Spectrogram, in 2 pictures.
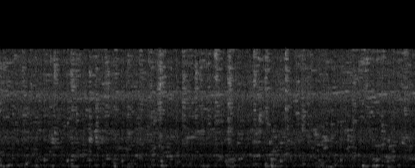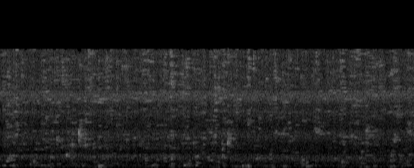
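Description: Faint trickling, bubbling water: many small irregular plinks and gurgles over a low hiss.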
